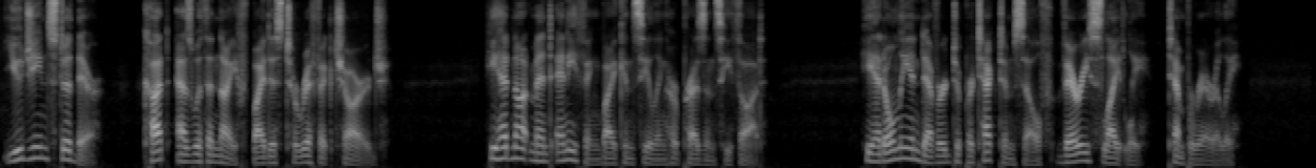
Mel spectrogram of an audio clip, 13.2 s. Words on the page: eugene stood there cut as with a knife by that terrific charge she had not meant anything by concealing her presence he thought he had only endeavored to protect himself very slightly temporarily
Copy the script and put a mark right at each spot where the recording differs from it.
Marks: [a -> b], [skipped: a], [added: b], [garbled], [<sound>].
eugene stood there cut as with a knife by [that -> this] terrific charge [she -> he] had not meant anything by concealing her presence he thought he had only endeavored to protect himself very slightly temporarily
